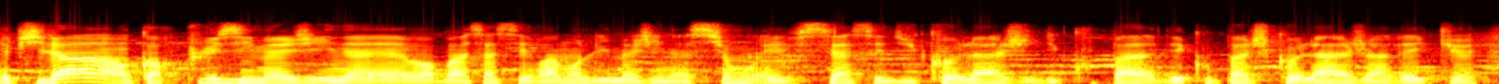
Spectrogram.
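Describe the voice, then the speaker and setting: Over music in the background, the speaker talks at a fairly slow pace with ordinary pitch variation. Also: man. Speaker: amateur artist. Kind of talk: casual vlog presenting artworks. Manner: halting, many fillers and restarts.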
